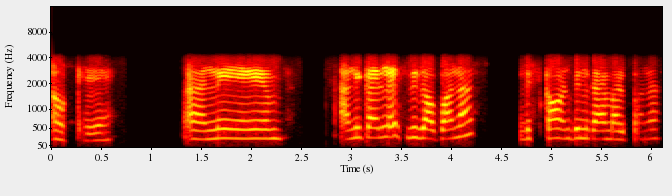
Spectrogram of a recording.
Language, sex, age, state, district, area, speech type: Goan Konkani, female, 30-45, Goa, Quepem, rural, conversation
